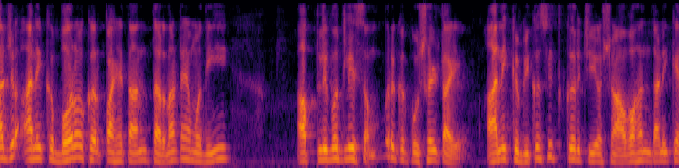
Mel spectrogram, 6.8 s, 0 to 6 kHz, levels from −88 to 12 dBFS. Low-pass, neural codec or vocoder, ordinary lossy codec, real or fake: 5.4 kHz; codec, 24 kHz, 6 kbps, HILCodec; Opus, 64 kbps; fake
